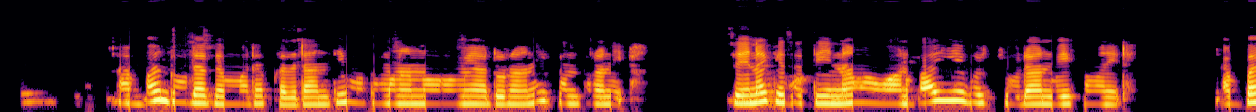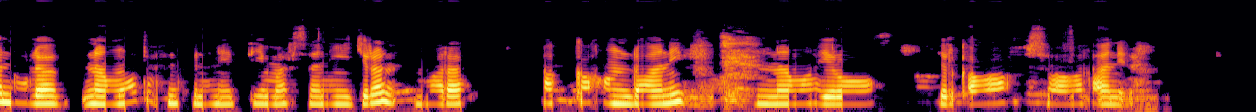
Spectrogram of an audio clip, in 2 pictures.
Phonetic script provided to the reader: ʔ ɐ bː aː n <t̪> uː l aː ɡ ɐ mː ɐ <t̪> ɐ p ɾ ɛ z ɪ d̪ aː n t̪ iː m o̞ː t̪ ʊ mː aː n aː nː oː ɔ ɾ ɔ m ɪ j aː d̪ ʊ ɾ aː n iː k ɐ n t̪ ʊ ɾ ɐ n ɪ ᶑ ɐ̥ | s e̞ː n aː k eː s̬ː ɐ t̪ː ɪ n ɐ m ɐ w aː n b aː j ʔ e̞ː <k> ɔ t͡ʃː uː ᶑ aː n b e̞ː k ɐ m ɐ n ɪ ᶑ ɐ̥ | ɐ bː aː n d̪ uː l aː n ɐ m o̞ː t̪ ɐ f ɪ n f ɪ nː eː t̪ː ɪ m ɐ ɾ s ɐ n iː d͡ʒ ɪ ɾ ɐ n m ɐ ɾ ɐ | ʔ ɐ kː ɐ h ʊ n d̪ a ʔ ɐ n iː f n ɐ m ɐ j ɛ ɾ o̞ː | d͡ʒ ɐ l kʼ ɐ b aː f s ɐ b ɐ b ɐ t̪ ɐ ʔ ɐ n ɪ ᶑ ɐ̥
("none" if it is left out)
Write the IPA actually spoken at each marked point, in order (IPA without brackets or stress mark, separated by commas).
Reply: d̪, d̪, ɡ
